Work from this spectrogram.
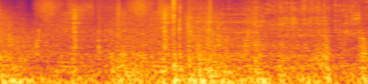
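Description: A Confringo fire spell goes off in the video game Hogwarts Legacy, a loud booming blast with crackling bursts that stays dense and forceful throughout, with no voices over it.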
